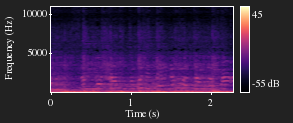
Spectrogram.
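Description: Loud dance music with a heavy bass line and a melody over it, playing without a break.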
